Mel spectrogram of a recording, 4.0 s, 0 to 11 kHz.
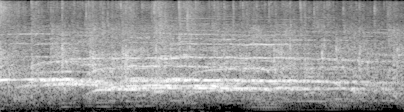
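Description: Audience applause mixed with cheering and shouts for the school director at an Andrzejki 'evening of magic' event at Gimnazjum No. 30. The sound stays loud and steady for about four seconds, with dense clapping and excited voices throughout.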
